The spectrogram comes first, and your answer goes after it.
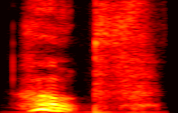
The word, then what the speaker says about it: humph: read this story aloud please pronounce humph exactly as it's spelt for that is how he said it do you know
